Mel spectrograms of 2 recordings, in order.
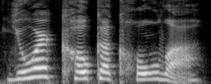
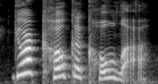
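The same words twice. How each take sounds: First: Very slow, every syllable stretched; slow sarcastic YOU'RE Coca-Cola; drawn-out disbelief. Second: Higher, louder and slow, each word punched; exasperated YOU'RE Coca-Cola; indignant disbelief. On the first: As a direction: let the name hang in disbelief. Repeats the line drawn out. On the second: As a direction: spell it out to a giant brand in outrage. Disbelief at unpaid brand offer. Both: Retold or imitated.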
